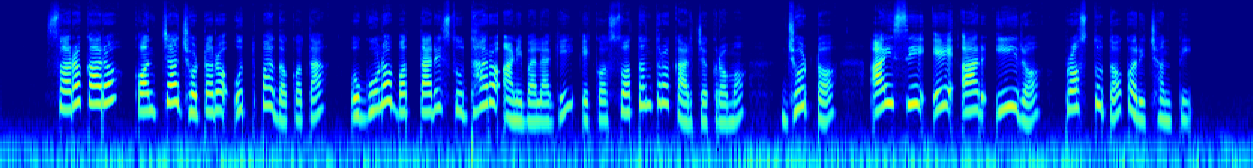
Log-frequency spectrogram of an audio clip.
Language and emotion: Odia, neutral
